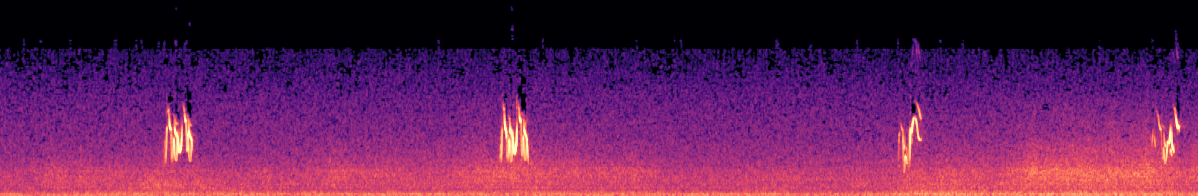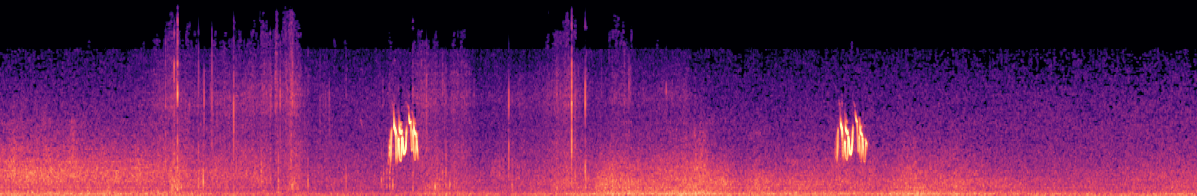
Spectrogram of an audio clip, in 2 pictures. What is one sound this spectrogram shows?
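Wind rustles through tall dry grass outdoors.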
